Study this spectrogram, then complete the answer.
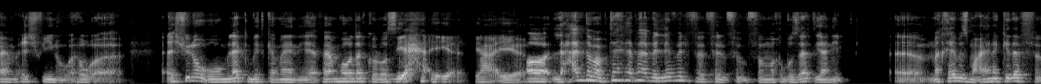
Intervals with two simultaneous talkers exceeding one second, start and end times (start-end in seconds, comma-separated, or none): none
